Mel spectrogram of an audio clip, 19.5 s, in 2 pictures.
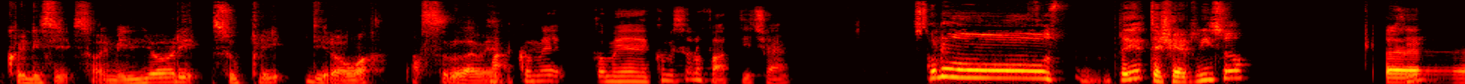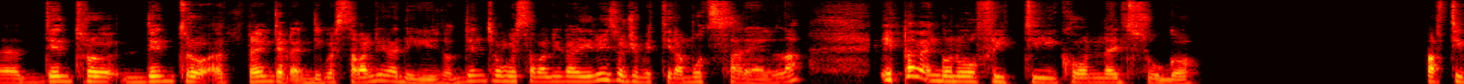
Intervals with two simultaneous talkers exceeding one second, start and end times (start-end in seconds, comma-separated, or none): none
